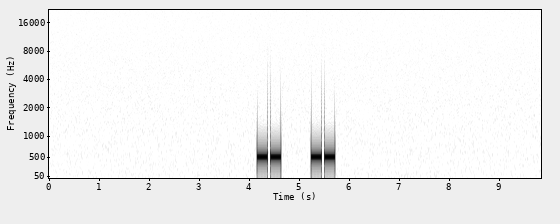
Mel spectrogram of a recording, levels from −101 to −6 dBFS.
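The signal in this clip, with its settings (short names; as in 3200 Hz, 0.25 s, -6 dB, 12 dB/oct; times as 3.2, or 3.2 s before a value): beep pattern sine 508 Hz, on 0.21 s, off 0.06 s, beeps 2, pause 0.60 s, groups 2, -6.5 dBFS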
